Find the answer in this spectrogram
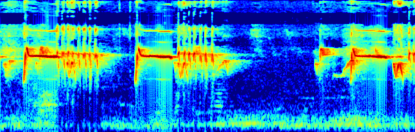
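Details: High, piercing chirps with a held whistle from a female prinia calling to the male, delivered in three clear bursts separated by quieter gaps.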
